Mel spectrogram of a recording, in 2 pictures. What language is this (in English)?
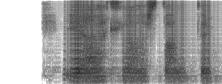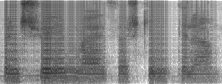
Icelandic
